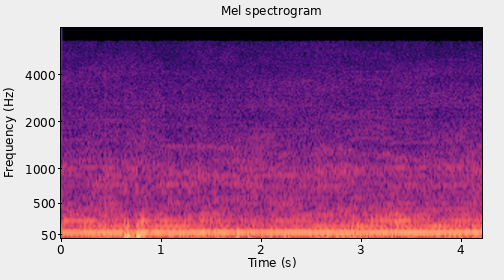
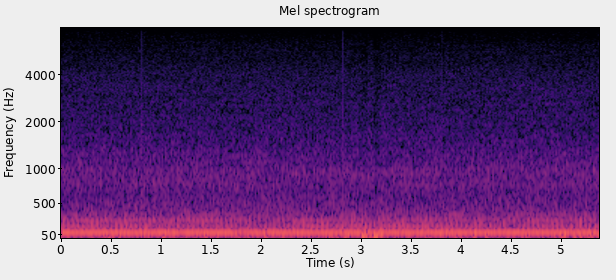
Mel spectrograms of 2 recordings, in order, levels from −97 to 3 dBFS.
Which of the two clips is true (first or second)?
second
